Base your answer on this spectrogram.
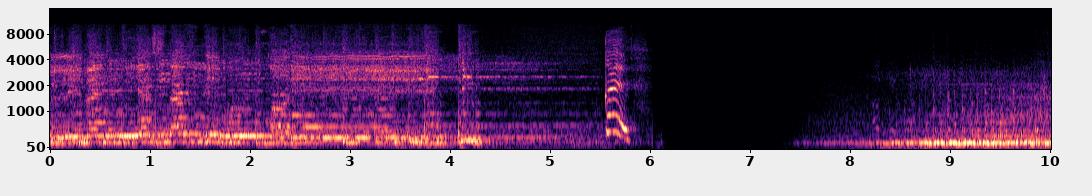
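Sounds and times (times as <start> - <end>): engine-like drone: 7.4 - 10.0.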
